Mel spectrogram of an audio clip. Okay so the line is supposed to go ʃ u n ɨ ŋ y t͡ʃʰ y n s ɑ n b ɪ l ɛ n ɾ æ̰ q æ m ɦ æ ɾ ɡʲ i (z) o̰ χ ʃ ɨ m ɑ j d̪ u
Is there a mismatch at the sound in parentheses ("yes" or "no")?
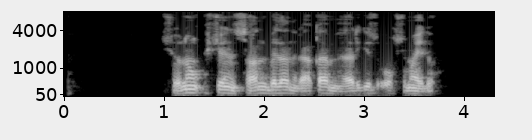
no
